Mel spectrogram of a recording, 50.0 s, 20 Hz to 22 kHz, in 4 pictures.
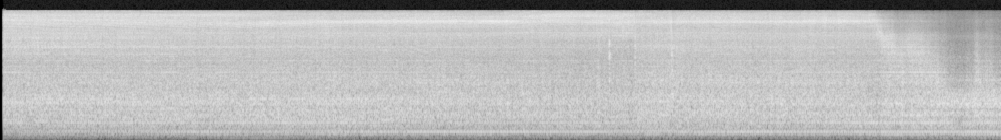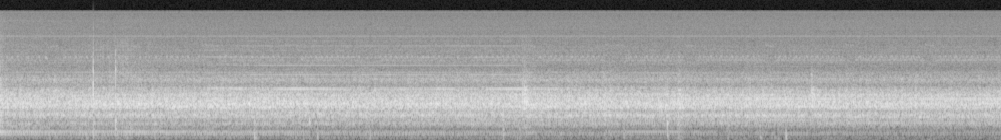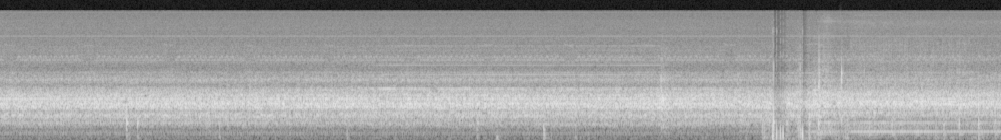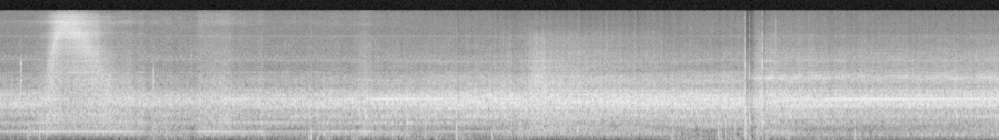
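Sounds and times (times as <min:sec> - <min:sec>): machine mechanical hum: 0:00.0 - 0:50.0
high hiss: 0:00.1 - 0:12.0, 0:37.8 - 0:39.9.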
